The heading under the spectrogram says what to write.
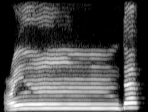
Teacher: نون ساکن پہ اخفا مع الغنہ ہوگا، حروف اخفا میں سے دال آ گیا، نون عند نہیں پڑھنا، عند.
